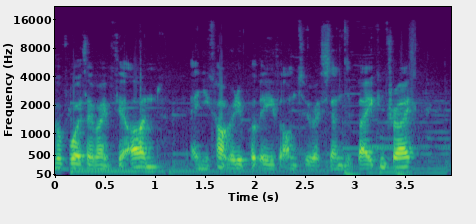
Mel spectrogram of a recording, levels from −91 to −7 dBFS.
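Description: Hard clipping appears at 0.19 s, from 0.80 to 0.86 s, at 1.66 s and at 3.47 s. Peaks exceed the limit by about 1, 2, 3 and 0 dB, and are sliced flat. Those flat tops add high harmonics, heard as brief crackles.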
